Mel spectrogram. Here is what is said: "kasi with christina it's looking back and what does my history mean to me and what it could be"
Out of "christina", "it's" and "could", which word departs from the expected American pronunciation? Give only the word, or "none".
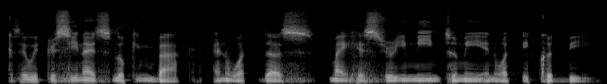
none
